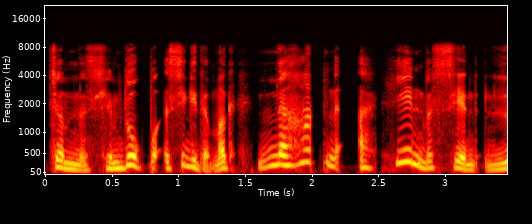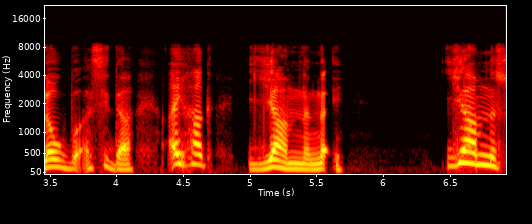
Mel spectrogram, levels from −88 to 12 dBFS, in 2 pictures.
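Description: At 2.47 to 2.55 s and again at 2.94 to 2.99 s, the speech briefly hangs on one sound, drawn out with a faint buzz or dip. Each is a short stall from a late packet: the jitter buffer ran dry, the receiver stretched the last sound by about 50 ms and then 20 ms, and then resumed without losing anything.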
